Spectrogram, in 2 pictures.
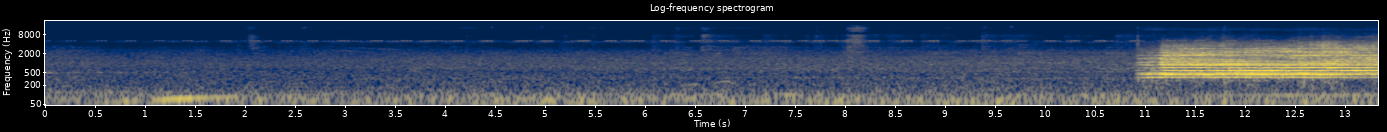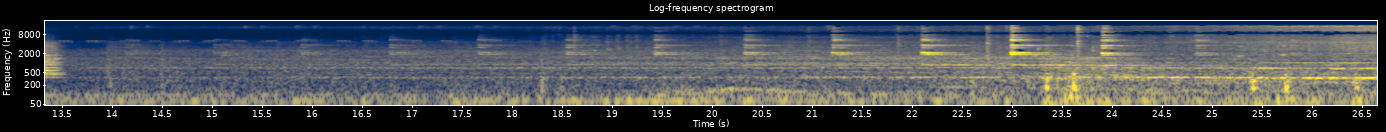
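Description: A train horn sounds one long chord-like blast lasting about two and a half seconds, a little before halfway. Then the train's running noise grows steadily louder, with the wheels clicking rhythmically over rail joints toward the end.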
